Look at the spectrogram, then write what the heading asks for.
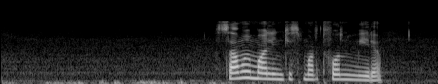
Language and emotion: Russian, neutral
